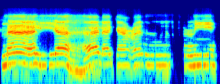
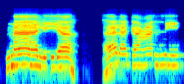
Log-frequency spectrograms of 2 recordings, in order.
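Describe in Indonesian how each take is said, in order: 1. Huruf h pada maliyah langsung menyatu dengan halaka. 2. Ada jeda singkat setelah maliyah, huruf h-nya tetap jelas. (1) "hak yang sukun ini dimasukkan ke dalam hak yang kedua" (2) "diizharkan haknya, kemudian di situ berhenti sejenak tanpa mengambil nafas"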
